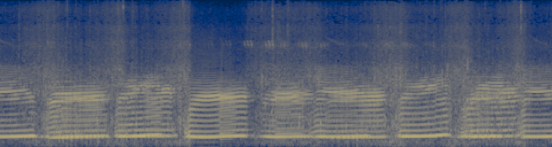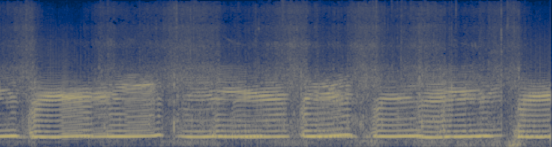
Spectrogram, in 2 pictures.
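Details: After evening rain, banded bullfrogs chorus in a graveyard puddle, each male puffing his throat to outcall rivals; steady deep nasal honks with rich overtones, about one per second, continuous overlapping chorus.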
